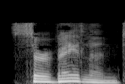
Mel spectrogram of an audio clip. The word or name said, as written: surveillant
